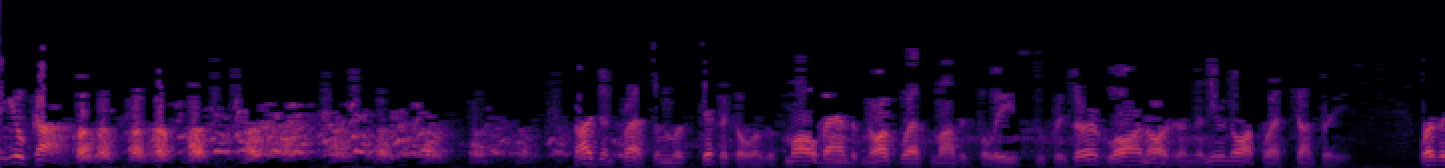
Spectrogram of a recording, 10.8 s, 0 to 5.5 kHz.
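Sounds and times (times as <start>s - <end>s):
speech: 0.1s - 1.4s, 4.3s - 10.8s
husky sled dog barking and yipping excitedly: 0.6s - 4.9s.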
